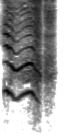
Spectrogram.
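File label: damaged, Japanese; nekoko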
